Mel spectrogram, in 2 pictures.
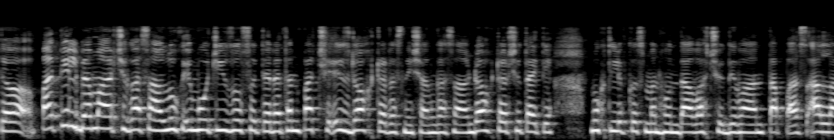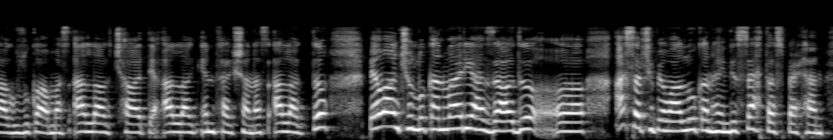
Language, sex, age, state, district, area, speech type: Kashmiri, female, 18-30, Jammu and Kashmir, Budgam, rural, spontaneous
